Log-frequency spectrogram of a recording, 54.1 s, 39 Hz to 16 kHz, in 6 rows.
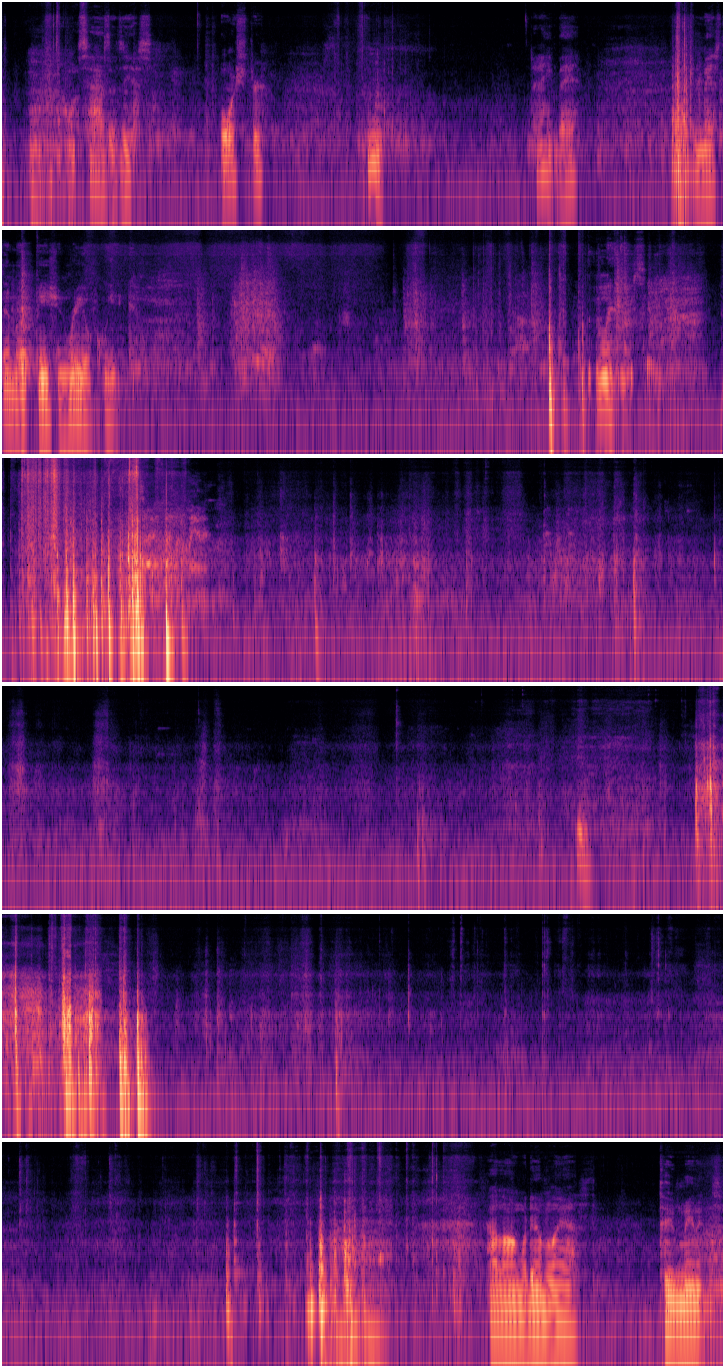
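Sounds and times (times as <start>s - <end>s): cardboard box scraping and thumping: 18.0s - 20.5s, 35.7s - 38.0s.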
